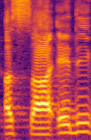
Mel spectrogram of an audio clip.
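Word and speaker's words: الساعدي: بولنا نہ آتا ہو، تو اسی طرح آپ ابو حمید الساعدی کو سعدی سعدی سعدی سعدی کہتے ہیں۔ یہ اپنی اصلاح کیجئے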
